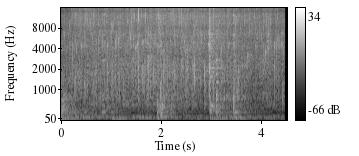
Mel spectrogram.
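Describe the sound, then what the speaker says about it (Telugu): Onions, dried red chillies and curry leaves frying in hot oil as a curry tempering, a continuous loud sizzle with crackles and a couple of sharper pops, stopping abruptly at the end. "దీంతో పాటు కరివేపాకు కూడా వేసుకొని బాగా వేయించుకోవాలి."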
